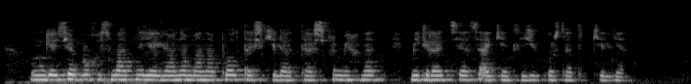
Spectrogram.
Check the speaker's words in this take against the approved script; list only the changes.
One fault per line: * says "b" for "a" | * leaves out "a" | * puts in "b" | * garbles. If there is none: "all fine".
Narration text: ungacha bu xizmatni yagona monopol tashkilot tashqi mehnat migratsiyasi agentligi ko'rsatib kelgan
all fine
